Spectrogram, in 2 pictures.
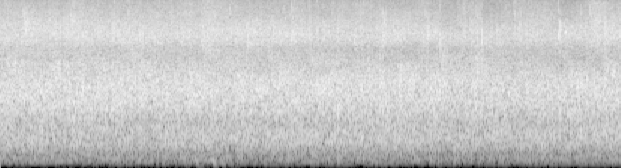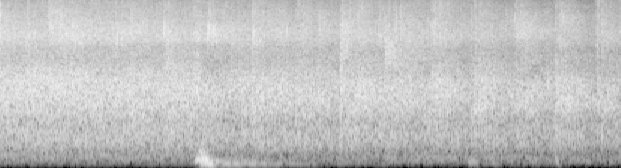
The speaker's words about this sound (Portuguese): Então, eu vou pedir para você dar mais uma salva de palmas, mas agora é para Jesus mesmo, tá?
